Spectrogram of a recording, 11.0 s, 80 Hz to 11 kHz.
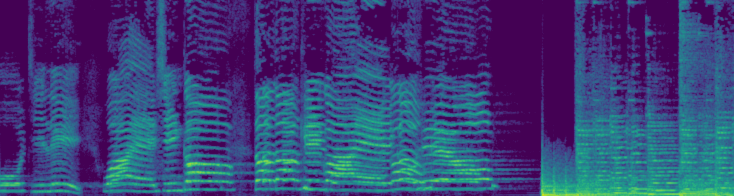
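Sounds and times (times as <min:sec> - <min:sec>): child singing unaccompanied: 0:00.0 - 0:07.8.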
